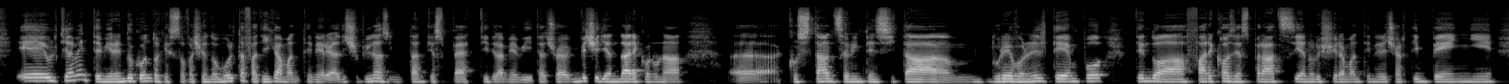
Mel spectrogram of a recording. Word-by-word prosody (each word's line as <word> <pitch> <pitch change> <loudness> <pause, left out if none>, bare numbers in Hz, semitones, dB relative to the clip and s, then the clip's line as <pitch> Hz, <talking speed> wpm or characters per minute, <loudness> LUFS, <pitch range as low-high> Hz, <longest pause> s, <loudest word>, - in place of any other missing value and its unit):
E 160 0 +3
ultimamente 175 +1 0
mi 125 0 0
rendo 130 +4 +2
conto 145 -1 -1
che 115 - -7
sto - - 0
facendo 120 +1 -2
molta 140 +2 0
fatica 120 +2 0
a 135 - +1
mantenere 110 0 -4
la 105 - +1
disciplina 125 +5 0
su 110 -3 -8
tanti 115 +1 -5
aspetti 110 0 -3
della 110 -2 -2
mia 110 0 -6
vita. 110 0 -6
Cioè 110 +1 -1
invece 130 +5 +2
di 130 - +1
andare 130 +1 +5
con 120 -2 -7
una, 110 -1 -1
uhm, 100 -2 -8
costanza 130 +1 +3
e - - +1
un'intensità, 120 -2 +3
mhmm, 110 +3 -12
durevole 125 0 +1
nel 140 -1 -1
tempo, 140 +2 +1 0.3
tendo 140 -2 +2
a 120 0 +4
fare 130 +2 0
cose 135 -1 -1
a - - +1
sprazzi, 125 +1 0
a 125 - +1
non 120 - -4
riuscire 125 +1 -2
a - - -3
mantenere 120 +1 -7
certi 120 +1 -5
impegni, 125 0 -2
125 Hz, 185 wpm, -23 LUFS, 115-135 Hz, 0.3 s, andare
